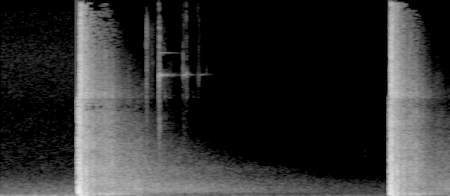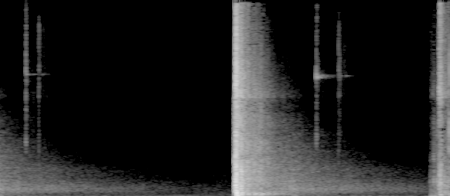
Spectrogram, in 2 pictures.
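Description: Three single pistol shots about three seconds apart: slow, aimed fire for zeroing a red-dot sight. Each is a sharp crack followed by a short fading echo.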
